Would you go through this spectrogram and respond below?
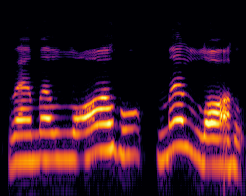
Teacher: آگے دیکھیں، وَمَاللَّهُ، مَاللَّهُ، میم کو موٹا نہیں کرنا، لام پہ جا کے ہیوی کرنا ہے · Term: لام ہیوی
